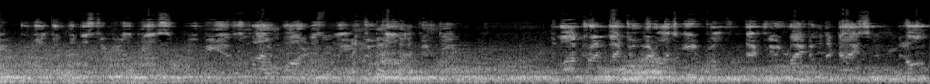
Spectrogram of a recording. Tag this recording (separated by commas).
Speech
